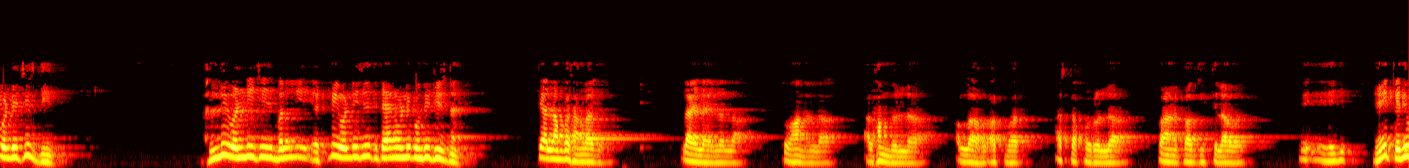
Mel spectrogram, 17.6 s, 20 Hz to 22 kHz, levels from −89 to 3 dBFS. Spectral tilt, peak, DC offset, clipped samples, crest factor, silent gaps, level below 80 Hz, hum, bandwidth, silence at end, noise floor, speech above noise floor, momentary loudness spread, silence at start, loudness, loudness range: -7.5 dB/octave; -4 dBFS; under 0.1%; under 0.1%; 18 dB; none; -54 dBFS; none; 5.8 kHz; 0 s; -81 dBFS; 62 dB; 17 LU; 0 s; -20 LUFS; 8 LU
